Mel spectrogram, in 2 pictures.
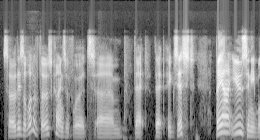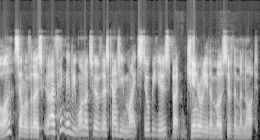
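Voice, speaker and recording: A man's voice: fairly high pitch, very animated, normal speed, creaky, bright, forceful tone, dry recording. A man with a New Zealand accent chatting casually while playing a game, rambling with lots of fillers and restarts. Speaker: gaming video host.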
